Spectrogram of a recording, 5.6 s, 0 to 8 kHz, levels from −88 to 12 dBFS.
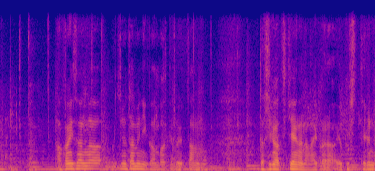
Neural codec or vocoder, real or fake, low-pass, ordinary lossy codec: codec, 16 kHz, 6 kbps, DAC; fake; 7.2 kHz; none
